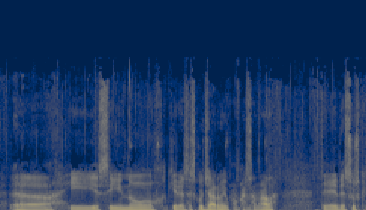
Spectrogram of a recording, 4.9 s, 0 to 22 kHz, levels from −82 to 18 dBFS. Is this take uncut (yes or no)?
no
